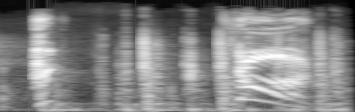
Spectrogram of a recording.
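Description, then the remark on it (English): A locked door thudding as someone tries to force it: a few dull, uneven thunks, then a brief wavering, higher-pitched strain before a final knock. “Oh, the door, it's locked tight.”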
